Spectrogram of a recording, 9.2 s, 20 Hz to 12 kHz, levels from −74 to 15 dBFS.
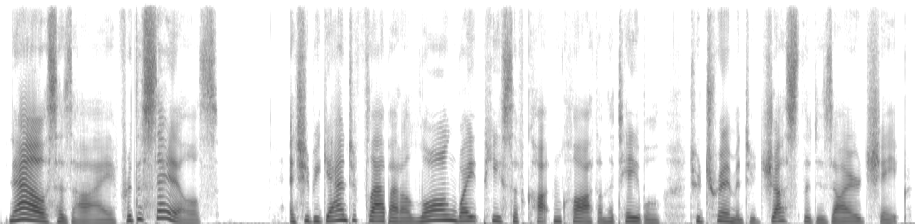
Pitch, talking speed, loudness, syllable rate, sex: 200 Hz, 190 wpm, -20 LUFS, 4.8 syllables/s, female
